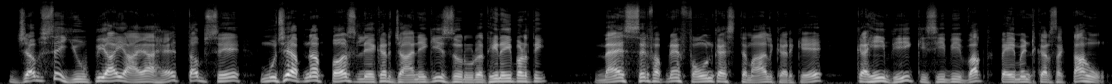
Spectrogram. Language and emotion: Urdu, happy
